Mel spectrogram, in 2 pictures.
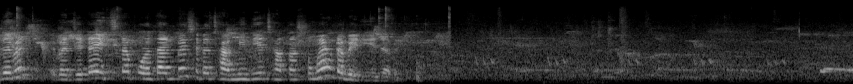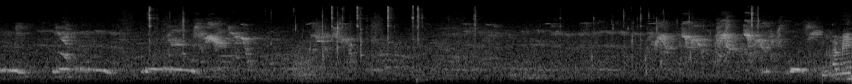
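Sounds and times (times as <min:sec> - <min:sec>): small birds chirping: 0:00.0 - 0:17.0
dove cooing: 0:05.1 - 0:11.6, 0:16.1 - 0:16.9.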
